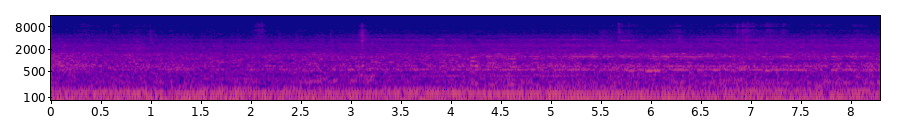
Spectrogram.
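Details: A continuous low engine-like rumble is heard with faint murmurs and no animal calls.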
